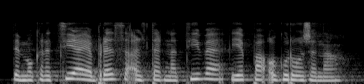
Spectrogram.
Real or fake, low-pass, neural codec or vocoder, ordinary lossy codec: real; 7.2 kHz; none; Opus, 64 kbps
